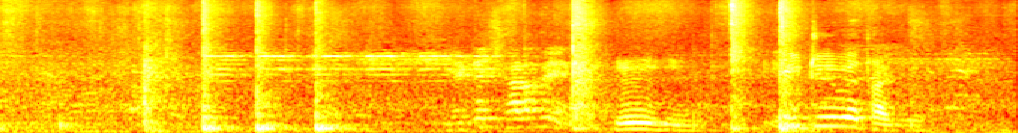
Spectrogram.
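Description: Paper is pressed flat with sharp taps against the floor.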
